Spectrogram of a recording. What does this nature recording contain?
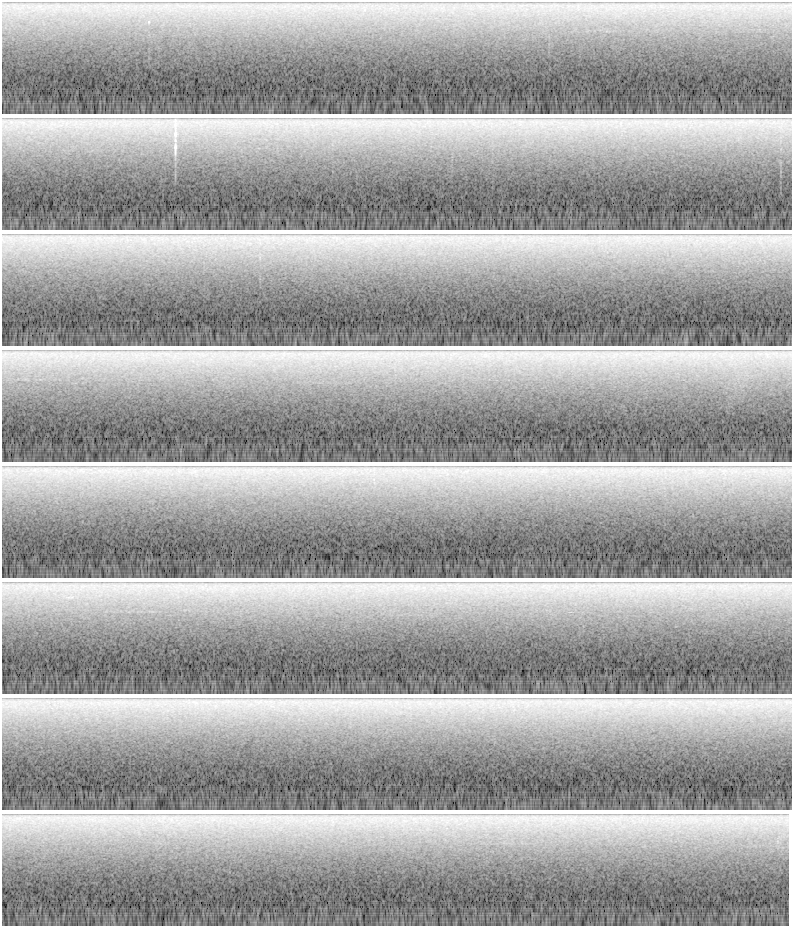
forest ambience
